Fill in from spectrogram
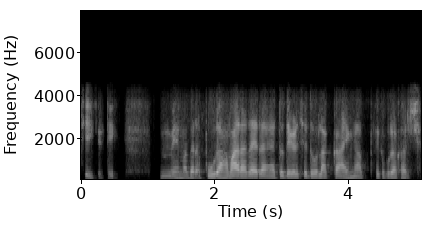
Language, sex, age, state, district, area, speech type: Hindi, male, 18-30, Madhya Pradesh, Betul, urban, conversation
